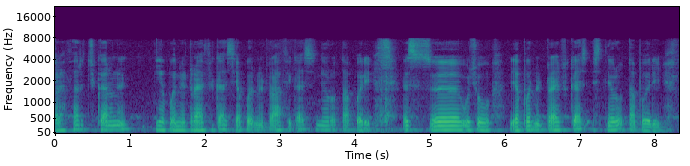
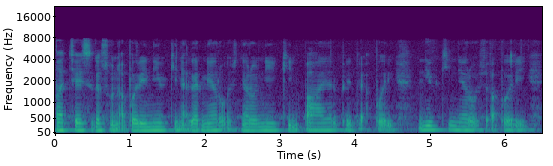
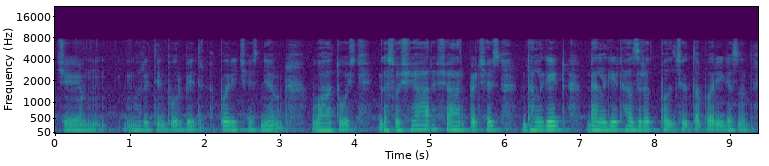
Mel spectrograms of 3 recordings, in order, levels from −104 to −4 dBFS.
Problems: background sounds at intervals, low volume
